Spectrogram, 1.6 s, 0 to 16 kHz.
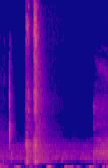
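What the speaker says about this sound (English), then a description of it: "we're going to show you what it looks like to shoot with a slower shutter speed" A DSLR camera shutter fires at a slow 1/10 speed in a photo studio, giving a series of quiet, close mechanical clicks and clacks in a soft, steady rhythm.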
